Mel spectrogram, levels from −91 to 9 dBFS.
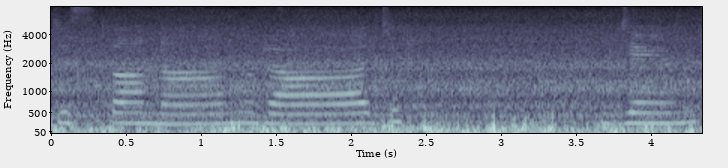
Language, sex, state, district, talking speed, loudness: Hindi, female, Madhya Pradesh, Katni, 70 wpm, -20 LUFS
